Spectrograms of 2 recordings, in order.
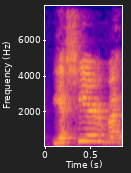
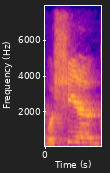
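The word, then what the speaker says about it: Bryshere: Like, I be trying not to associate him with his show, but Yashir, is it Yashir? Let me make sure I say his name right. Brashear Gray. Like, he was perfect for that.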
